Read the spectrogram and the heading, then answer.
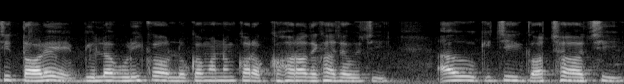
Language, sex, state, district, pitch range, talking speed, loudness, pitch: Odia, male, Odisha, Nuapada, 165-180 Hz, 95 wpm, -16 LUFS, 170 Hz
